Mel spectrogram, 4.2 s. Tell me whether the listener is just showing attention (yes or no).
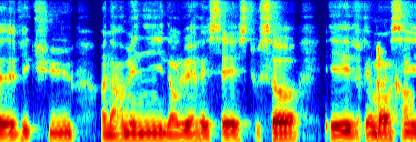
yes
